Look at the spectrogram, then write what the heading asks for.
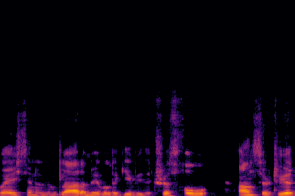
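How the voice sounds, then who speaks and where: In a dry, close sound with no echo, a man talks at a fairly quick pace with a monotone, flat intonation. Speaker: Gaelic football player. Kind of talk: interview answer.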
